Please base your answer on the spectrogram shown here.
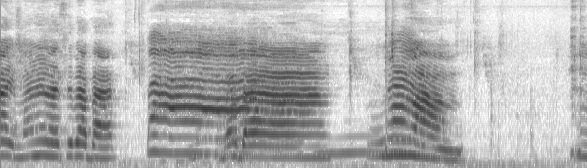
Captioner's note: kisses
